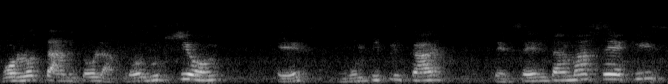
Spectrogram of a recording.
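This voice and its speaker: A man's voice: sits high, slow, a little hiss or hum. Distant male teacher in an echoing classroom. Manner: asks students questions, drags out key words. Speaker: math teacher. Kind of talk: classroom lecture. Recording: roomy, distant, dull classroom recording.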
